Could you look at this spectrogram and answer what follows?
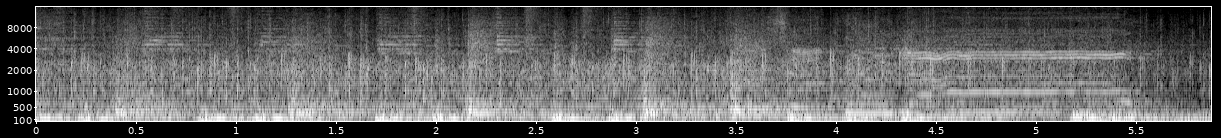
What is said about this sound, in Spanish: Fuerte el aplauso para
